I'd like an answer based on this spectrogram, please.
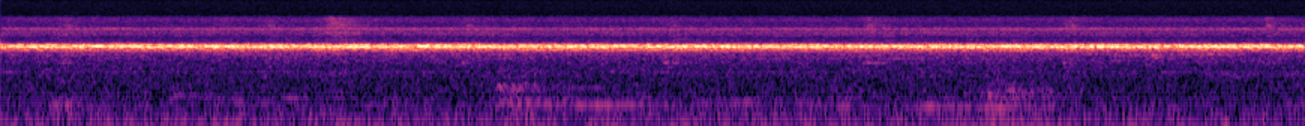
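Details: Rural crickets at night keep up a steady high ringing trill, while faint low tonal sounds drift beneath.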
